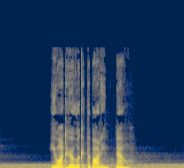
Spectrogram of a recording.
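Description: A man speaks briefly in a low, calm voice.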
